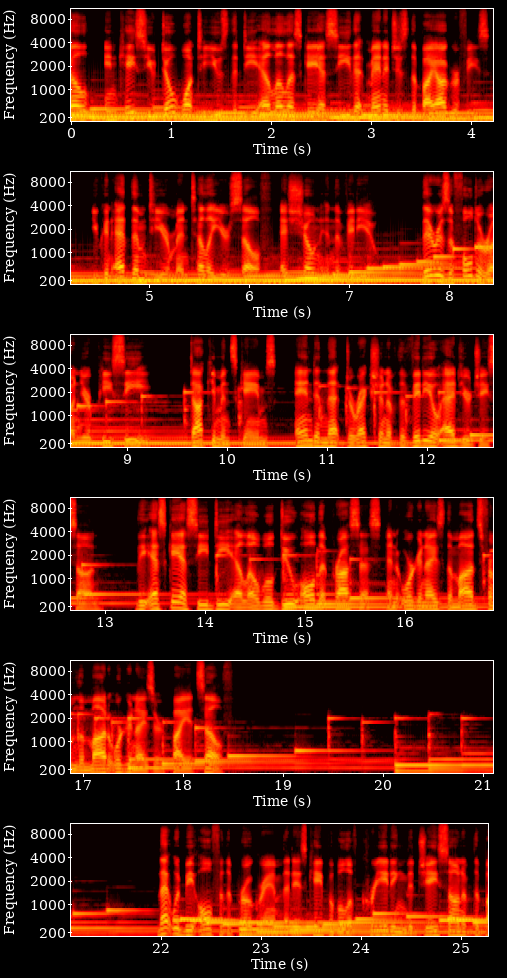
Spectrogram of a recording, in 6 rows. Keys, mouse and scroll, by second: 6.3 click, 11.0 click, 13.5-14.6 drag, 15.1 click, 24.1 click.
